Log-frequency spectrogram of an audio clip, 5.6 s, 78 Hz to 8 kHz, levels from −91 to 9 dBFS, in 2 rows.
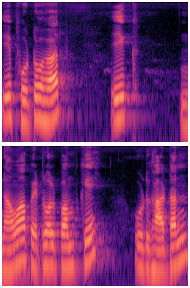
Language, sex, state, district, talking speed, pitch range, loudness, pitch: Chhattisgarhi, male, Chhattisgarh, Raigarh, 105 wpm, 145-175 Hz, -18 LUFS, 155 Hz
